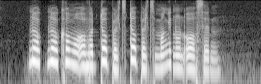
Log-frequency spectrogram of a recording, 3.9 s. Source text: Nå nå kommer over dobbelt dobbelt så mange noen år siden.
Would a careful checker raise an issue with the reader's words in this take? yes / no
no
